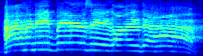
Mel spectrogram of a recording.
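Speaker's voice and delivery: high mock Irish mammy; mammy probing, high and pointed; mother voice. Mother voiced asking son.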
